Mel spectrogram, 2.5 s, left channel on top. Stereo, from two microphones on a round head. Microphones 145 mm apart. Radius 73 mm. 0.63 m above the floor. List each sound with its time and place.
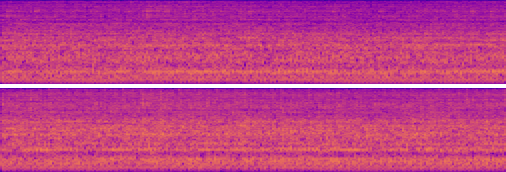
0.0 s an engine running: 75° right (ahead or behind), 6 m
